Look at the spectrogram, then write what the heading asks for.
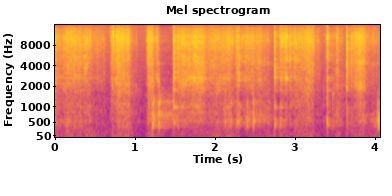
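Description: Sliced apples being tossed with brown sugar and cinnamon in a big bowl for an apple crisp, heard as a run of close clattering, scraping utensil strokes and rustles, irregular and fairly loud, with no voices.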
